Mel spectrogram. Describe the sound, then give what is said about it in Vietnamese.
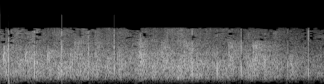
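An audience breaks into steady applause, a dense wash of many hands clapping at even loudness for a few seconds with no voices over it. “Chính vì thế có lẽ chúng ta phải có một tràng vỗ tay để cảm ơn thầy.”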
